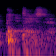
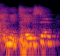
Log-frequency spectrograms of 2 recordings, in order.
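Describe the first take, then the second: First: Whispered, barely audible question; hushed whisper. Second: Higher, rising question; coy food question. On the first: Dinner hosts check on their secret healthy food, whispering. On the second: Dinner hosts ask about their secret healthy food, coyly. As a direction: ask it coyly, voice lifting at the end. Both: Retold or imitated.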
